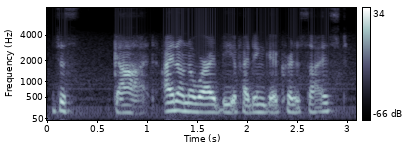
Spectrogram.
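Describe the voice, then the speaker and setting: A woman's voice: low-pitched, flat delivery, a little fast, gravelly, phone-quality sound. A woman hosting a casual reaction show, giving opinions in an emphatic, rambling way. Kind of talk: casual chat, opinionated commentary.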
